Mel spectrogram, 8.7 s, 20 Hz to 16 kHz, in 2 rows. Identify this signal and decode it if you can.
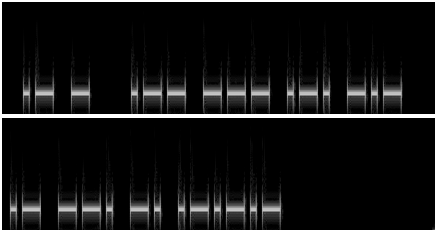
Morse code, heard as a keyed tone, about 20 wpm, 700 Hz. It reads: AT WORK AGN.
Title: Sentences from Top 200 Words and Abbreviations 20wpm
